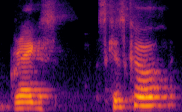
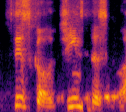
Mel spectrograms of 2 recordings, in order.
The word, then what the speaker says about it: Gene Siskel: And you mentioned that Greg Skisko, did I say his name right? Gene Siskel.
